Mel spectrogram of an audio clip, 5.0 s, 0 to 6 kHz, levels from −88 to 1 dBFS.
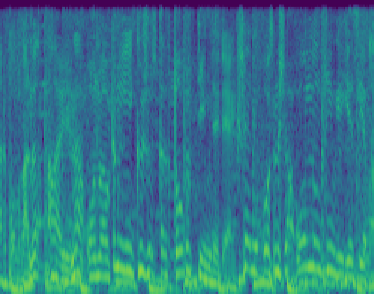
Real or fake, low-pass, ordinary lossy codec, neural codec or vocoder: fake; 5.4 kHz; none; codec, 16 kHz, 2 kbps, X-Codec, HuBERT features, trained on balanced general audio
